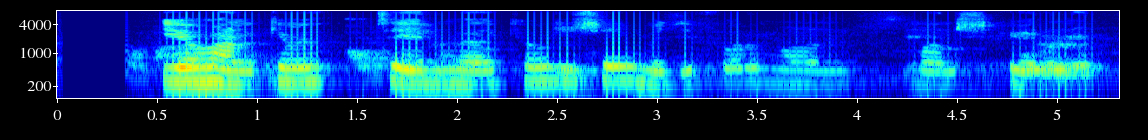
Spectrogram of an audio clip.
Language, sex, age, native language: Icelandic, female, 13, Icelandic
